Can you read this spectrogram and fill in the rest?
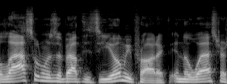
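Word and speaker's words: Xiaomi: CEO of Ford had a I guess it's pronounced zomi su7 SUV that was imported from Shanghai and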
